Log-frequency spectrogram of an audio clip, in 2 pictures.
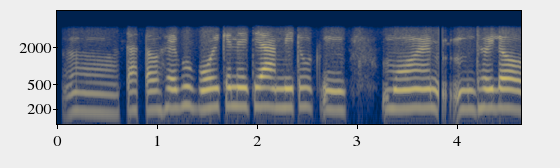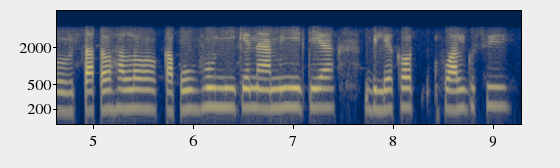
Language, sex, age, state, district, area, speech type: Assamese, female, 60+, Assam, Dibrugarh, rural, conversation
